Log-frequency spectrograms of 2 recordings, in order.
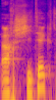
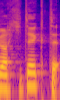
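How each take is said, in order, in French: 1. Le mot se prononce à la française. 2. Le mot se prononce à l'anglaise. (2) "je sais pas pourquoi je le prononce en, en anglais"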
